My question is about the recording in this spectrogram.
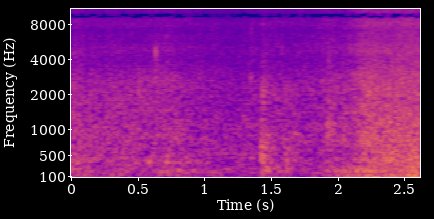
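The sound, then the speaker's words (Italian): Sea waves wash and surge through the Grotta degli Amanti, a coastal sea cave in Calabria, Italy, reachable only by sea and not far from the beach: a broad rushing roar that swells louder toward the end, with booming low rumble and no voices. “Questa è la grotta degli amanti, si arriva solo via mare, non riesco a stare in piedi tranne alcuni punti.”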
